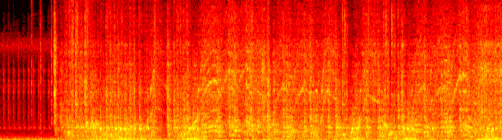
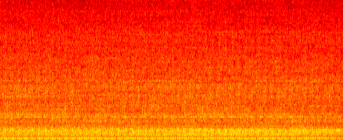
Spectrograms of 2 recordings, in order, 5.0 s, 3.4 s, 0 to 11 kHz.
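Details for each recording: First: Generac diesel light plant generator bought at auction, first start: cranks and fires, then clatters unevenly, running rough; an earlier belt squeal went away. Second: Generac diesel light plant generator, started with starting fluid and charging at 14.3 V: smooth, steady diesel idle, no blow-by, no belt squeal, runs and cranks better than the other unit.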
